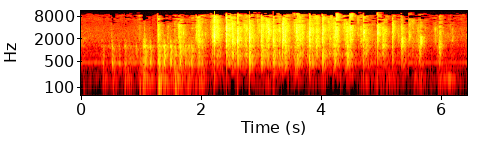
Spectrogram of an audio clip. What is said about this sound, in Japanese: じゃあ救い主をおめでたいで拍手しましょう。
